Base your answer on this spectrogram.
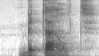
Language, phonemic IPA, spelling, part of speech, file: Dutch, /bəˈtalt/, betaalt, verb, Nl-betaalt.ogg
- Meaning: inflection of betalen: 1. second/third-person singular present indicative 2. plural imperative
